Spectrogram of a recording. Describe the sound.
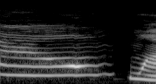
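A person imitates a cat's meow with a long, steady, drawn-out call, a brief pause, then the start of a second rising meow. Clear, with no other sounds.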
